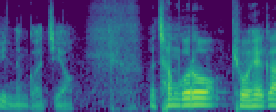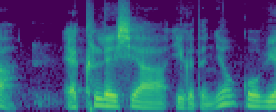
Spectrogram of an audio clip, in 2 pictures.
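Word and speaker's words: ἐκκλησία: 그 개여 칸다 4 교회가 에클레시아 인데 하나님의 나라는 바실 a 아 이렇게 발음합니다 에클레시아 바실 내 이야 이게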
